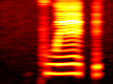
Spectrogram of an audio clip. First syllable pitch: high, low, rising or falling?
falling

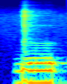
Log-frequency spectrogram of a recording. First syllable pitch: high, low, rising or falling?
high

